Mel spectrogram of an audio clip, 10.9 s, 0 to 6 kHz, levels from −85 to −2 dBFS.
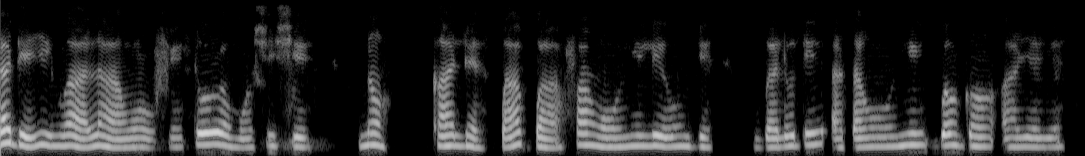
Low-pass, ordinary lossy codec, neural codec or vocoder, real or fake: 5.4 kHz; none; codec, 24 kHz, 6 kbps, HILCodec; fake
